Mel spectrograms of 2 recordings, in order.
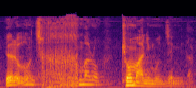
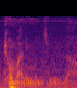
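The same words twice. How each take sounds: First: Said in the usual way. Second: Soft echo. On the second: Acted. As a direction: repeat it much lower and softer, letting it sink in. Preacher echoes his point softly.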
